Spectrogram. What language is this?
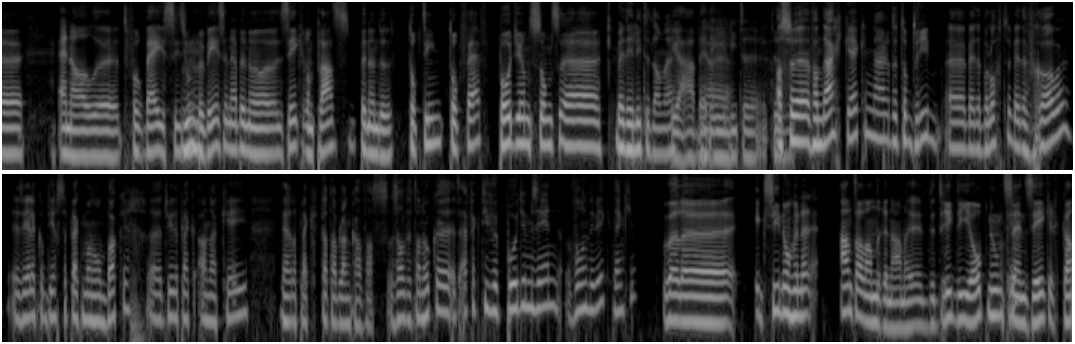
Dutch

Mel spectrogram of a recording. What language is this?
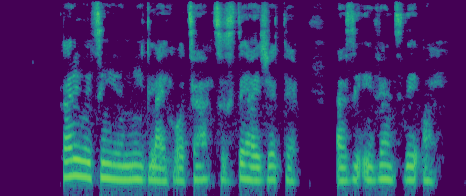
Nigerian Pidgin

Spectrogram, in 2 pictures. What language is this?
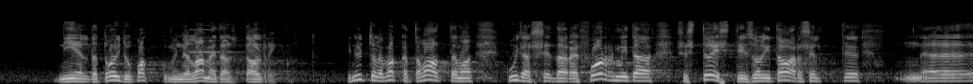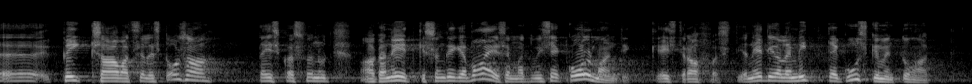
Estonian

